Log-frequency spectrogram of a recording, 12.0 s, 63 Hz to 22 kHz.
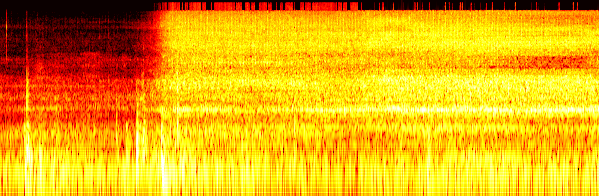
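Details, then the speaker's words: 2002 Ford Crown Victoria 4.6L V8 with 103K miles, cold start at about 50°F, intermittent: clicks, then a lumpy, uneven idle, with a smell of unburnt fuel, so rough idle; idle air control valve suspected. "that's good it's chugging along like it's four decades old good grief and the thing is it doesn't do this every time just sometimes"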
